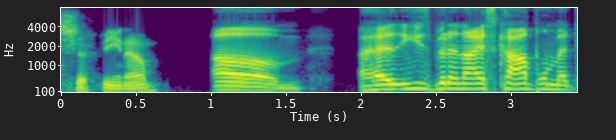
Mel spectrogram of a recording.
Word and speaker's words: Schifino: Freshman Jalen Hood Schifino has been or Schifino or Scafino. I'm gonna get roasted either way, probably, by how I'm pronouncing that. I'm pretty sure it's Schifino.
